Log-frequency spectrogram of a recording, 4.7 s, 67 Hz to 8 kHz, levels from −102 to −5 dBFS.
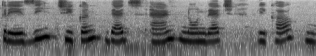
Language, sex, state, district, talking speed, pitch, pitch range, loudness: Hindi, female, Punjab, Pathankot, 90 wpm, 250 Hz, 240-280 Hz, -14 LUFS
